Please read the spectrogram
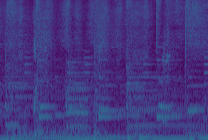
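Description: Hands kneading bread dough, the dough pressed and rubbed against a floured silicone mat, heard over background music with a steady deep bass.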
